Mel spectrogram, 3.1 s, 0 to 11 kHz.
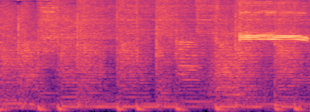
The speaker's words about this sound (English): at the Kohl Center as that was the whistle. Second half is underway. Wisconsin hosting Penn State, and the Badgers down 40-26.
